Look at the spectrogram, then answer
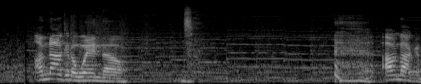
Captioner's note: chuckles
